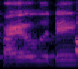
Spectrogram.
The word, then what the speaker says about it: Viola Davis: Is it Viola Davis? – Okay, yeah.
